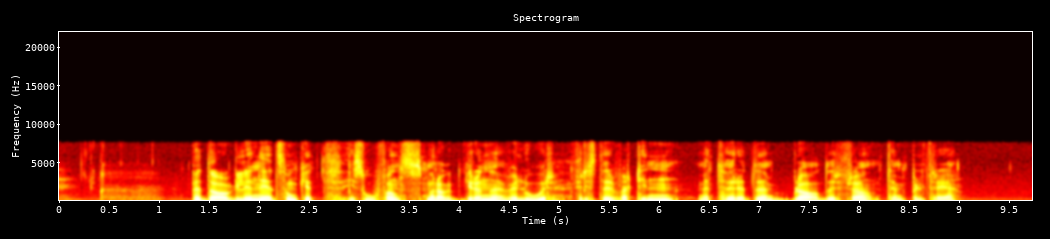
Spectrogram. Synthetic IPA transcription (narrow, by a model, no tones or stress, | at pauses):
b̥əd̪ɑːɡlɪneːd̪sʊŋkət̪iːsuːfɑnssmɑɾɑɡd̪ɡɾøːnəʋɛluːɾfɾɪst̪əɾʋæʈʰɪnn̩ | meːt̪ʰœɾəd̪əblɑːd̪əɾfɾɑːt̪ʰɛmpəlt̪ʰɾeːə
